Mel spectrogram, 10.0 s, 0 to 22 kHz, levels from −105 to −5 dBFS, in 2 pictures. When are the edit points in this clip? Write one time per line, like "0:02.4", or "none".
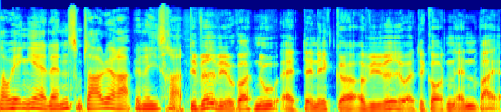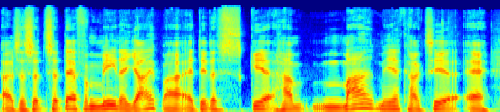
0:01.8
